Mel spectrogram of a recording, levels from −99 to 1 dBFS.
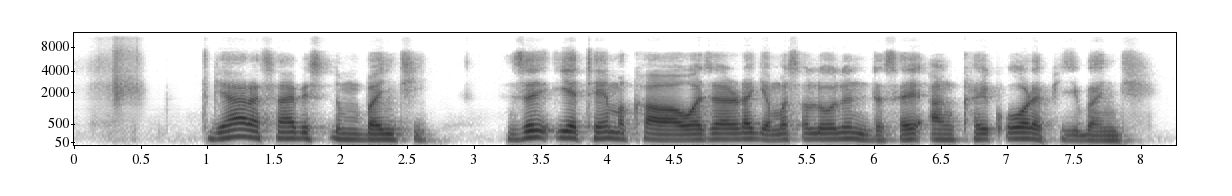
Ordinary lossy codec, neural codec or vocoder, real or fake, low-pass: none; codec, 24 kHz, 0.9 kbps, DualCodec; fake; 10.8 kHz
